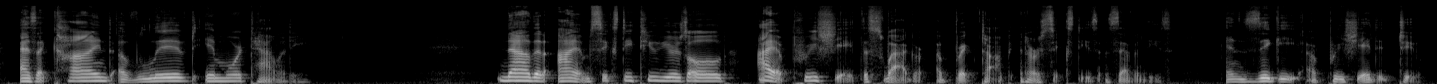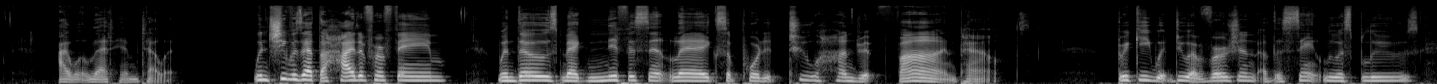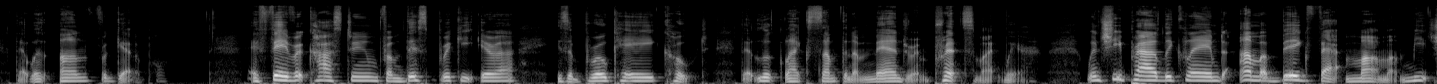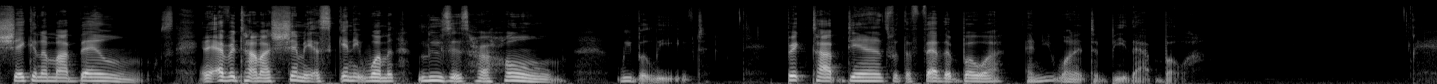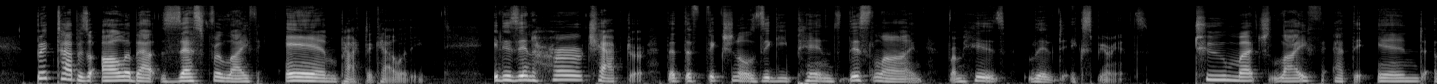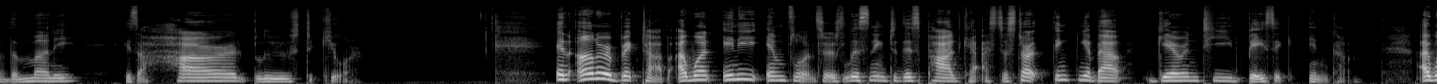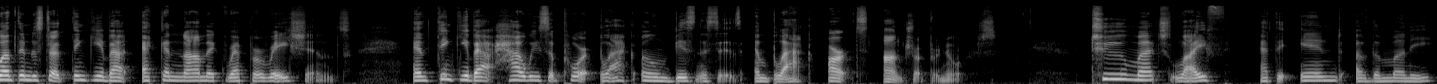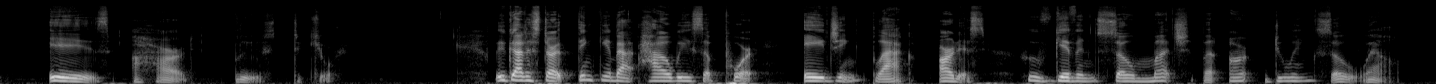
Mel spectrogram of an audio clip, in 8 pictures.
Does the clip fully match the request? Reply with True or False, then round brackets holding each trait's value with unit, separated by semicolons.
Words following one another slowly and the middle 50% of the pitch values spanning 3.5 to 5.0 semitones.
True (125 wpm; 4.4 semitones)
